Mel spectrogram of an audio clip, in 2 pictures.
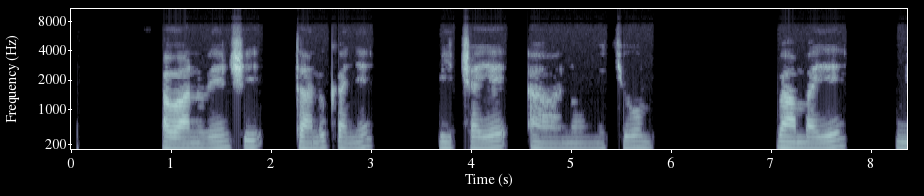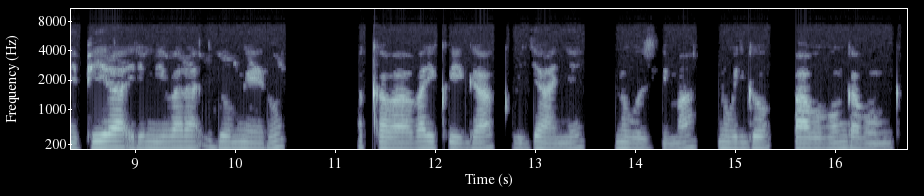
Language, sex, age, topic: Kinyarwanda, male, 25-35, health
